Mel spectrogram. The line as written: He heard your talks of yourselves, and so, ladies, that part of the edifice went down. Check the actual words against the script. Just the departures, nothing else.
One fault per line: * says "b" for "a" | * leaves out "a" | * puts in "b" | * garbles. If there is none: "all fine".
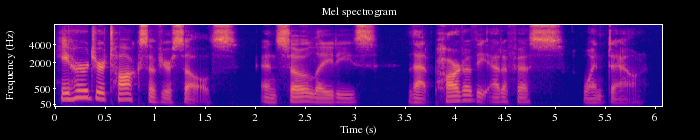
all fine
